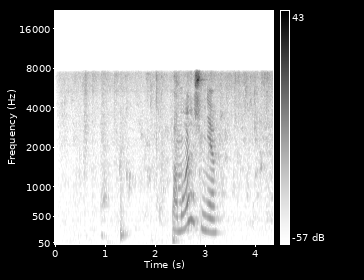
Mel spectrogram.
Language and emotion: Russian, neutral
